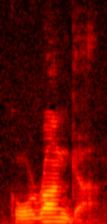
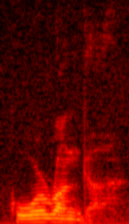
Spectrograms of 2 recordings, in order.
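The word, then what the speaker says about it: Gauranga: going to use tonight is gore ranga and I will say those syllables you can repeat after me. Gore raga. Gore raga. Goranga. Goranga. So we're going to use the mantra goranga.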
